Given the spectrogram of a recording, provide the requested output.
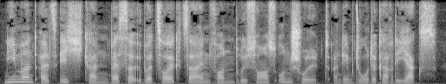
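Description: Reader doing a proud soldier count, emphatic, gravelly, bright forceful tone. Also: medium pitch, unhurried, dry recording. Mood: confiding. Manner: emphatic, raised delivery. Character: proud male officer, forceful and earnest.

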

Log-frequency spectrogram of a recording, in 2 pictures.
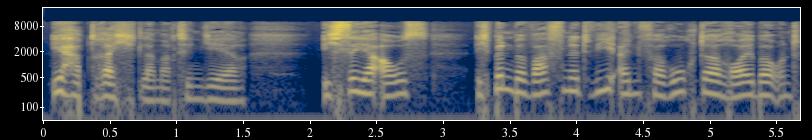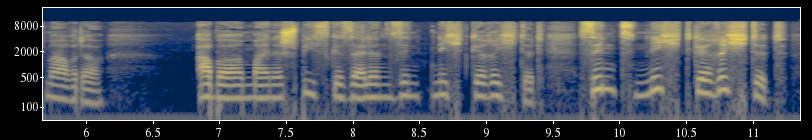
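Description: A woman voicing a desperate armed young man who shouts his urgent demands and pleas in a storybook reading. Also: lowish voice, lively intonation, measured pace, dry recording, clean studio sound.

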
